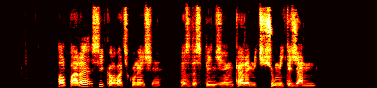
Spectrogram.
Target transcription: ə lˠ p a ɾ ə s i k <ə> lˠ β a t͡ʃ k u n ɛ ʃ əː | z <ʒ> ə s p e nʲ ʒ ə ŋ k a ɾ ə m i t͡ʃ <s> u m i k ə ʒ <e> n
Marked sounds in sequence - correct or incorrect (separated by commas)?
correct, incorrect, correct, incorrect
